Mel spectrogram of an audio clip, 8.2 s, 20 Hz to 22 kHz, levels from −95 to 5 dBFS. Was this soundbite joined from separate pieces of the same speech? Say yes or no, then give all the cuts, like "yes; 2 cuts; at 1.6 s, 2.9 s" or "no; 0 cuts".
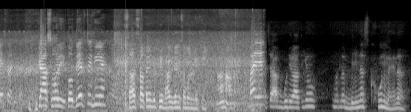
yes; 2 cuts; at 2.3 s, 5.3 s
